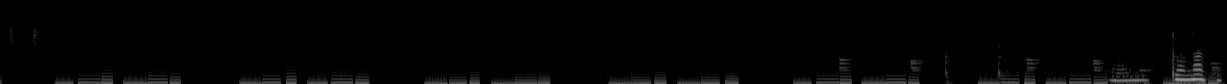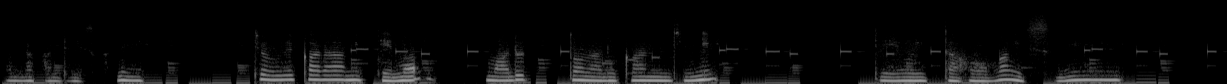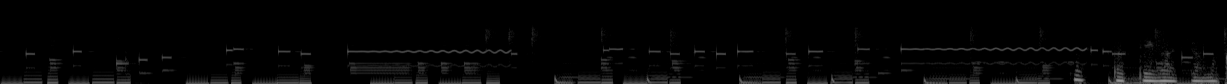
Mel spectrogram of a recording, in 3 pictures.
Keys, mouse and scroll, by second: 1.1 alt+right click, 1.9 alt+right click, 3.1 alt+click, 4.3 alt+click, 5.2 alt+click, 5.7-7.1 alt+drag, 7.2 alt+click, 8.2 alt+click, 9.4 alt+click, 9.8 alt+right click, 10.0-13.5 alt+drag, 13.8 alt+right click, 14.2 alt+click, 15.5 alt+click, 15.9 alt+click, 16.8 alt+click, 17.9 alt+click, 19.5 shift+v, 20.8 alt+click, 22.1 w, 22.4 alt+click, 23.0 alt+right click, 23.6 alt+click, 24.2 alt+click, 24.9 alt+click, 25.8-27.2 alt+drag, 28.0 alt+click, 28.7 alt+click, 30.1 alt+click, 31.1 alt+click, 32.1 alt+click, 32.3-34.2 alt+drag, 36.4 alt+click.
